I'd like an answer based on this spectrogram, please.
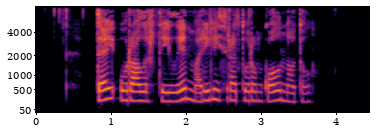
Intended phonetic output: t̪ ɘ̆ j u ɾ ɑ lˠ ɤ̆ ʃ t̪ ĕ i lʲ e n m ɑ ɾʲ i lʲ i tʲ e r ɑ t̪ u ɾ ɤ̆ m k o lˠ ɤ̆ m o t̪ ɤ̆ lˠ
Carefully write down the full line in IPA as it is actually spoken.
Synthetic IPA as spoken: t̪ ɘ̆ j u ɾ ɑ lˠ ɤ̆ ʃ t̪ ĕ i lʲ e n m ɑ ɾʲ i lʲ i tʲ e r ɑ t̪ u ɾ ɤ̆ m k o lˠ ɤ̆ n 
